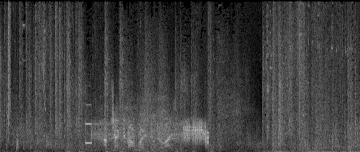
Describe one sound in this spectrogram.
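A helicopter's rotor thumps and drones steadily.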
